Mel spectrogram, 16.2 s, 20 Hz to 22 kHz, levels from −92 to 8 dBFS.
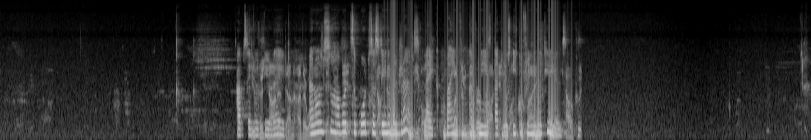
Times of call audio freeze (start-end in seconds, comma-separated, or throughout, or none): none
